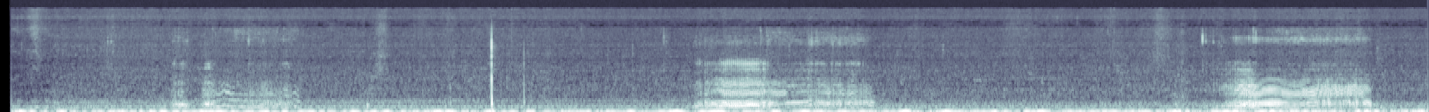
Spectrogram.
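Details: Soft rhythmic snoring from a sleeping cat, about three drawn-out breaths with low rumbling between them.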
